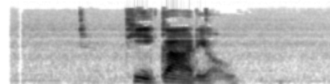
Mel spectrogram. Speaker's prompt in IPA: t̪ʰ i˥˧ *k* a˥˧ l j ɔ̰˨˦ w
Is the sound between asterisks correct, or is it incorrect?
correct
